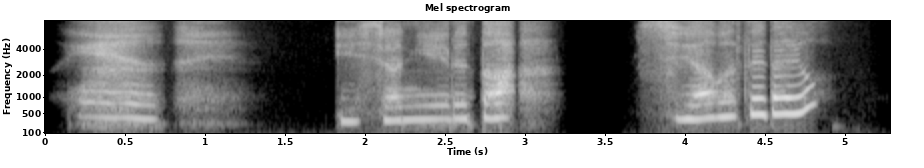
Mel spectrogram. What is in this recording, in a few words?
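voice dia, voices heroes, Japanese; Lavril; kingsraid; jp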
